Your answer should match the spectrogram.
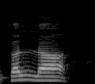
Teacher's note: چھوٹی مد ہے لام الف لا، 3 الف جتنا اس کی آواز بلند کی ہے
